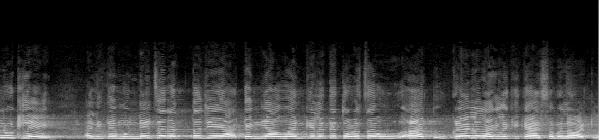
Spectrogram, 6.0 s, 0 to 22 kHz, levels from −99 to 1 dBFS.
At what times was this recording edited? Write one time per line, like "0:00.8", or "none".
none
